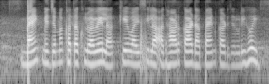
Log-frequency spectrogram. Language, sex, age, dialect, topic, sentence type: Magahi, female, 25-30, Western, banking, statement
